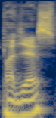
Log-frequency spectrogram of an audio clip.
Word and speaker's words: Pagés: correctly it's although I I also accept Pages because I has a kind of a Catalan and French uh uh background I guess so that's how you would pronounce it in in French or in Catalan so but yes it's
